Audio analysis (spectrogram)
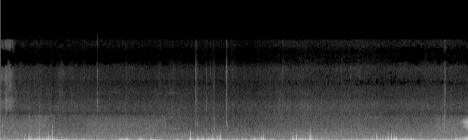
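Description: Wind rushes past on a boat trip off Zanzibar near Prison Island, a steady close roar of buffeting gusts with faint water movement underneath, rising and easing throughout.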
